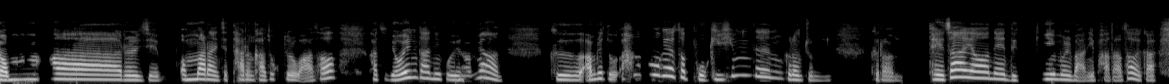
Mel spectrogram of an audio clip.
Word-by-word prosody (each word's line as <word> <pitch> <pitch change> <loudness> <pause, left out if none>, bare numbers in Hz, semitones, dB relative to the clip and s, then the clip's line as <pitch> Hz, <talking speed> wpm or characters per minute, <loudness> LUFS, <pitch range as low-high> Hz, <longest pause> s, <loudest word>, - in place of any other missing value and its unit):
엄마를 225 0 +4
이제 195 0 -6 0.2
엄마랑 225 0 +4
이제 205 +1 -8
다른 210 - -5
가족들 215 +3 -5
와서 285 +5 -1 0.3
같이 225 -1 -9
여행 275 +9 +4
다니고 250 -7 -2
이러면 210 +4 -2 0.5
그 210 -2 +1
아무래도 265 +3 -1
한국에서 430 -7 -1
보기 220 -3 -4
힘든 370 - -5
그런 225 -6 -1
좀 195 -1 -11 0.5
그런 - - -9 0.2
대자연의 290 +1 +4
느낌을 225 +3 -3
많이 200 - -6
받아서 270 - -6
그러니까 235 -6 -2
235 Hz, 315 characters per minute, -22 LUFS, 215-290 Hz, 0.5 s, 엄마를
